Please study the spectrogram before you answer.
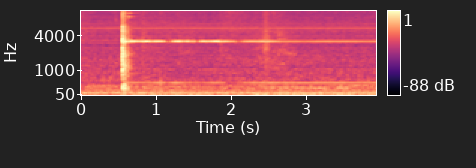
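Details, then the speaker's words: Rinne hearing test on an adult male patient with a 512 Hz tuning fork: a sharp tap, then a steady pure ringing tone as the fork vibrates behind the ear until the patient says it stops. "you hear the tuning fork vibrating in your head yes can you tell me when it stops"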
